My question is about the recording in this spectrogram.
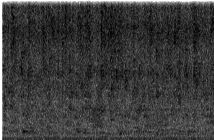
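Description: Light corn syrup pouring in a steady stream from a measuring cup into a saucepan, a soft continuous liquid pour.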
